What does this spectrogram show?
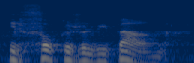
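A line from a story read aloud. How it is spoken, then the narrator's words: Whispered order. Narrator (French): m'ordonna-t-il dans un souffle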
